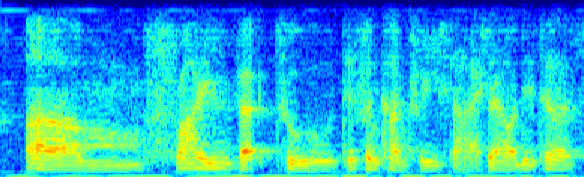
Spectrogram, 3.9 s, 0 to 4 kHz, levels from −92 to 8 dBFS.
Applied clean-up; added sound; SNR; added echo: none; none; none; reverberation time 0.2 s.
